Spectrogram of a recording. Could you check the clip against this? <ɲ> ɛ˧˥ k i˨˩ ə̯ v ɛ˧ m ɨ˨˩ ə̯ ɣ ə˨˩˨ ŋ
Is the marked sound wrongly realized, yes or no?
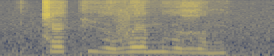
yes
